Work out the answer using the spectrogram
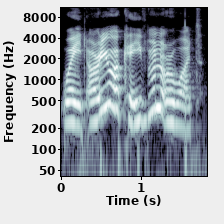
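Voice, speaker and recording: A gameplay streamer with a youthful, slightly high voice talks fairly quickly in a sharp, animated tone. She keeps up goofy, casual commentary, reads the game's dialogue aloud and lets out the occasional squeal.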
